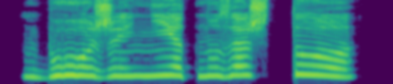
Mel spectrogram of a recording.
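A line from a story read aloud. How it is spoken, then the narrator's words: Moaning aloud. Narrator (Russian): простонала я вслух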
